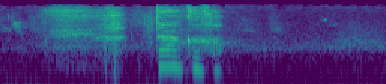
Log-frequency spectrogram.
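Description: A young woman speaks gently, close by.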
